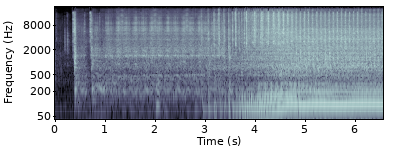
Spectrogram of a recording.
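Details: 1953 Massey Ferguson TA20 tractor, probably not run since last winter, first start after fresh gas and a battery: a few seconds of cranking, then it catches and settles into a steady, even idle; healthy start.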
